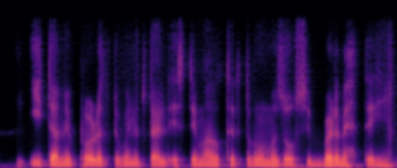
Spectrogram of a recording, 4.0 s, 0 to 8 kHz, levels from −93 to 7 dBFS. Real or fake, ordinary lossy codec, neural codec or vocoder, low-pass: fake; none; codec, 24 kHz, 0.9 kbps, WavTokenizer, large speech release; 7.2 kHz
